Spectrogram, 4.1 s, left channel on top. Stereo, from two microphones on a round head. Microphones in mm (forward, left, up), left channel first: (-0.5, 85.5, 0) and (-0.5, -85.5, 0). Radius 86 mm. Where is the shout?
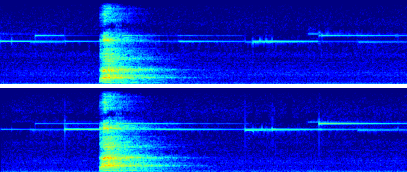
15° right (ahead or behind), 1.5 m.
